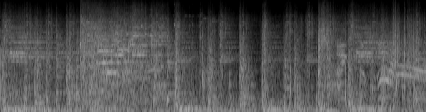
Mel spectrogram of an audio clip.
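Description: Film fight-scene soundtrack: action background music with a pounding beat, overlaid with repeated punch and impact sound effects.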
